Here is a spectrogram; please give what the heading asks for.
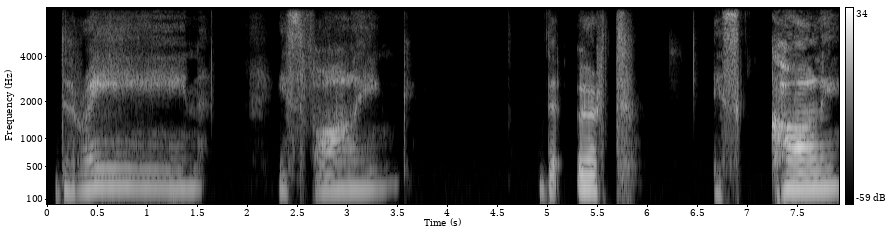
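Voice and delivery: slow, half-whispered poetry reading. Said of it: "I'm gonna try to read this slow now".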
